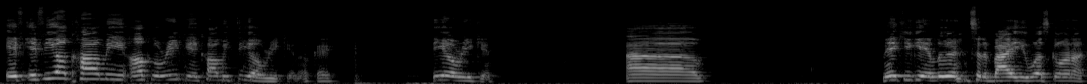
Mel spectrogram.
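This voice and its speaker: Streaming casually from his home, a thirty-something Puerto Rican man reads chat comments aloud and rambles in slang with plenty of fillers. His voice is high and a bit bright, moving at a measured pace with long pauses, and his manner is chatty.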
